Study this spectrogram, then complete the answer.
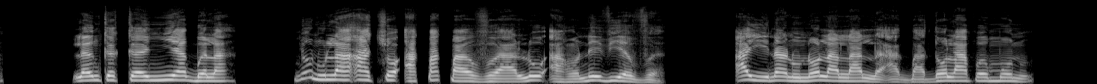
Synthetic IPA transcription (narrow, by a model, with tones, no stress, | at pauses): lɛ˨ŋ̩˦kɛ˦kɛ˦ɲĩ˦a˦ɡ͡bɛ˨la˦ | ɲɔ̃˦nũ˦la˦a˦t͡ʃɔ˦ʔa˨k͡pa˦k͡pa˨vɛ˨a˨lo˦ʔa˨ɦɔ̃˨nɛ̃˦vi˦ɛ˨vɛ̰˨ | a˦ji˨nã˦nũ˨nɔ̃˦la˦la˦lɛ˨a̰˨ɡ͡ba̰˨d̪ɔ˦la˦ɸɛ˦mɔ̃˦nũ˦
